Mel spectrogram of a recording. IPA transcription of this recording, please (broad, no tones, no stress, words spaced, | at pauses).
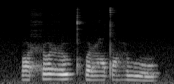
ɔħo ʕukʰoʕotˤy ɦu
